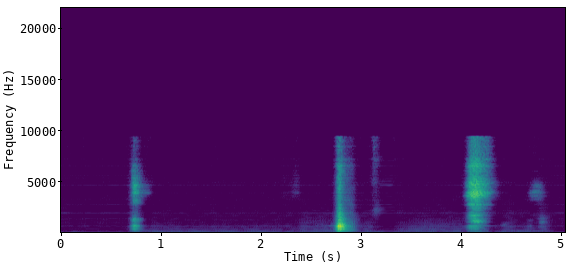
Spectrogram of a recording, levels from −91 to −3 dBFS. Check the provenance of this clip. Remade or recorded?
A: remade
